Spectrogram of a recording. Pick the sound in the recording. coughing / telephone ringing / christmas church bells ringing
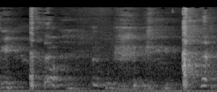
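coughing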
